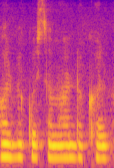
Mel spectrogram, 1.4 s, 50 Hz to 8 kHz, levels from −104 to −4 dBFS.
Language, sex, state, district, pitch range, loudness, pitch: Bhojpuri, female, Uttar Pradesh, Gorakhpur, 175-180 Hz, -16 LUFS, 175 Hz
